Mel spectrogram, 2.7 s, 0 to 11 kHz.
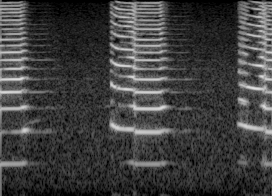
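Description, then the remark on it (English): A shark warning air horn on Cape Town's ocean beach in South Africa, sounded as a test, in loud, steady blasts, three in all with short gaps between, each a brassy, harmonic tone holding one pitch; no one speaks. In a real alarm it signals a great white shark swimming toward shore. “This is just a test, but about 50 times a year, this horn and an even louder siren signal an actual alarm.”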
